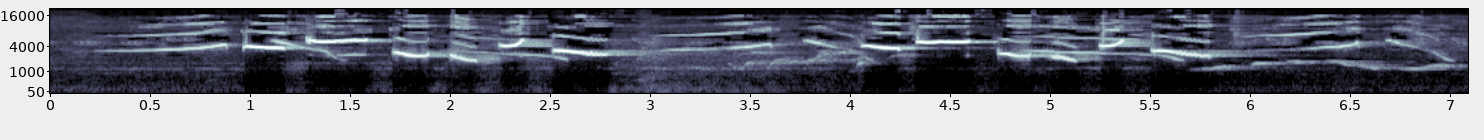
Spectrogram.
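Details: Oriental magpie-robin singing as a lure for other birds: a fast run of sweet, clear whistles, swooping slurs and short, flat notes, repeated in two phrases, ending in lower descending whistles.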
